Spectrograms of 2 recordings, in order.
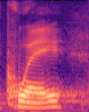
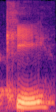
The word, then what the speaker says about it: Quay: use this image from Quay or ki depending on how you pronounce it I'm gonna add this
